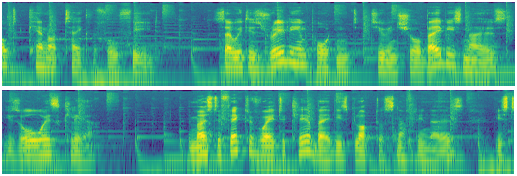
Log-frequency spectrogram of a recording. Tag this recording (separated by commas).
Speech, Music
